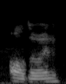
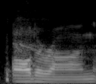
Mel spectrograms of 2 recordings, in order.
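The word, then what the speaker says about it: Alderaan: Aldwin or Oh, Princess Leia. Sorry. Sorry. Uh, that would be Aldwin. Yep. Aldin. Yeah. Al Aldderon is how it's pronounced.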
